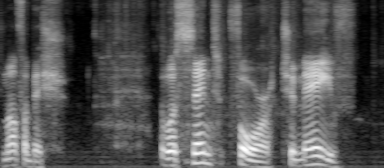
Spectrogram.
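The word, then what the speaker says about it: Mofebis: Maf I presume the the S it would be pronounced S sh H. Mafabish was sent for to Mave.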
